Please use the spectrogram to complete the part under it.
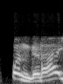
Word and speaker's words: Bhangra: The correct pronunciation is Bhangra. You're very close. The thing is that sound is missing in Western languages. Like first sound like Bhangra.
